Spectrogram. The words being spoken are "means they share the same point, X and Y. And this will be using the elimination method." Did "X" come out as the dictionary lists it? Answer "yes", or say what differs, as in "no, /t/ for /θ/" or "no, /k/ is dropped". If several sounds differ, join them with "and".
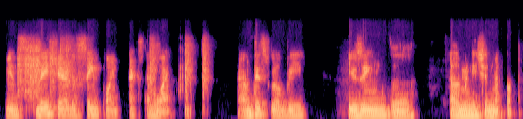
yes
